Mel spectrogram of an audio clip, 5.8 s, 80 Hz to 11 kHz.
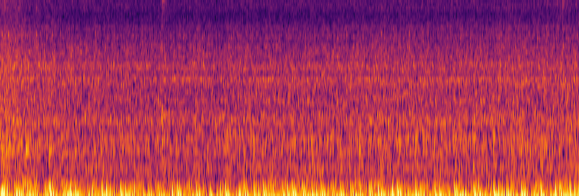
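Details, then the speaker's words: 1969 Triumph TR6 motorcycle warming up after cold start, pilot jet cleaned and pilot air screw turned in half a turn: steady, even twin-cylinder idle with no misses or stumbles; normal warm-up idle. "It sounds good. I'm just going to let it sit here and idle for a while. Run for a few more minutes."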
